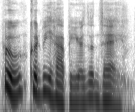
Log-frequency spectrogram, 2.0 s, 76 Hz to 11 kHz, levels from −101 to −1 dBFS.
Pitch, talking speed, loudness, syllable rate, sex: 140 Hz, 175 wpm, -21 LUFS, 3.9 syllables/s, male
